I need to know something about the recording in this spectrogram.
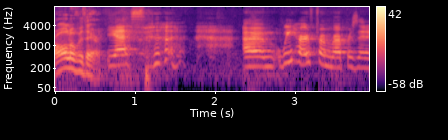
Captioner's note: laughs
